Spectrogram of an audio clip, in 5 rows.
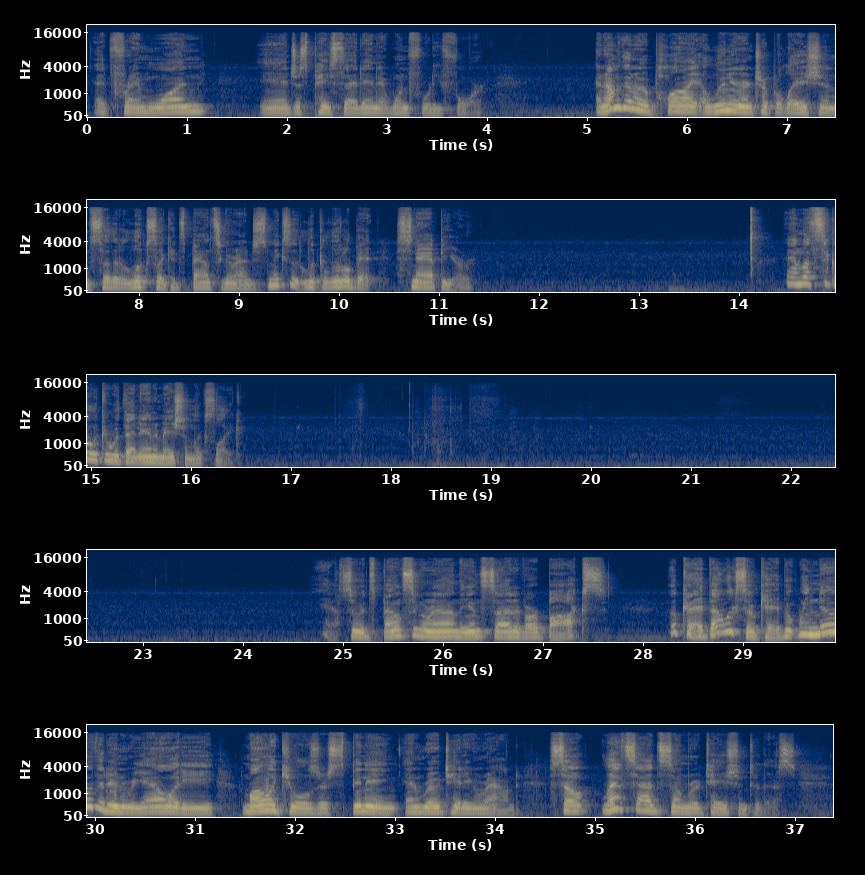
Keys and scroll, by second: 0.4 ctrl+v, 17.7 1, 18.2 4, 19.5 Return.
